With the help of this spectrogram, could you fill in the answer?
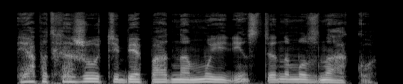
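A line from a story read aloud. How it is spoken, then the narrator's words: Breathless, blood-choked. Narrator (Russian): выдохнул Ди с кровью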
